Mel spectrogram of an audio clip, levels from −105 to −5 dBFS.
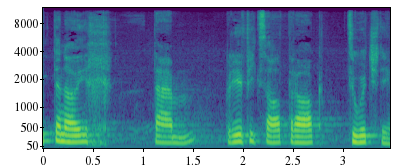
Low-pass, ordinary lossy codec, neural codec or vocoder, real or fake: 10.8 kHz; none; none; real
